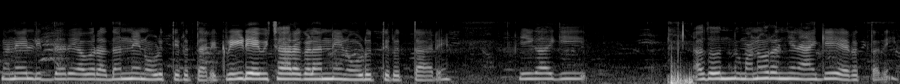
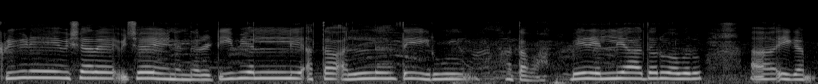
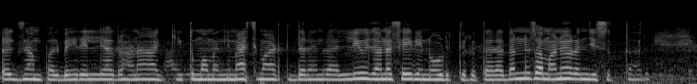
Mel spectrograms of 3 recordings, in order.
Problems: background sounds at intervals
